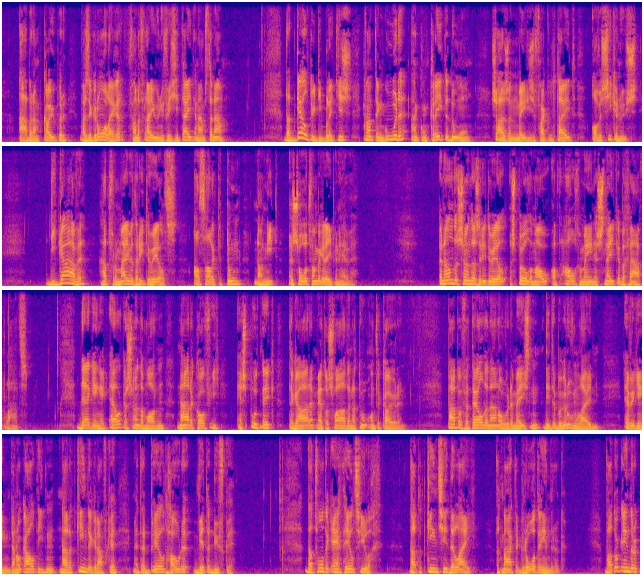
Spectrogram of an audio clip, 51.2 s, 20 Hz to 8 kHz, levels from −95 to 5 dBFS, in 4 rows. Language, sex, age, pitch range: Dutch, male, 60-79, 130-160 Hz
